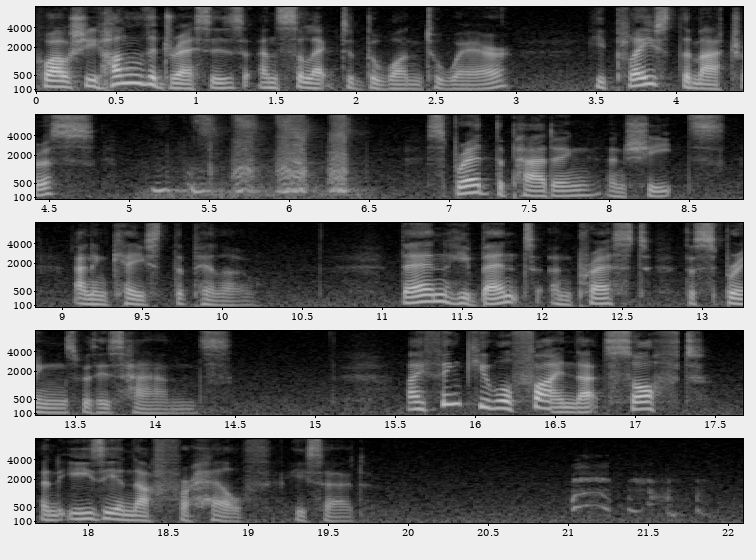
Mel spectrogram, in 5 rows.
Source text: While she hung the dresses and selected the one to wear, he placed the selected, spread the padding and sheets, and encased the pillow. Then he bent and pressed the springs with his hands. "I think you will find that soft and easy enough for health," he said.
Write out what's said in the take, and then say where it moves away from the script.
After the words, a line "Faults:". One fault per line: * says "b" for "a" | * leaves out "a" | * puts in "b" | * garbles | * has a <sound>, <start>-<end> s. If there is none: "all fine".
While she hung the dresses and selected the one to wear, he placed the mattress, spread the padding and sheets, and encased the pillow. Then he bent and pressed the springs with his hands. "I think you will find that soft and easy enough for health," he said.
Faults:
* says "mattress" for "selected"
* has a squeak, 5.0-6.6 s
* has a laugh, 21.0-21.9 s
